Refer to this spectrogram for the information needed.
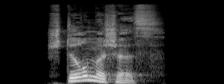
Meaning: strong/mixed nominative/accusative neuter singular of stürmisch
- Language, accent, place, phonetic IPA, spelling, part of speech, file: German, Germany, Berlin, [ˈʃtʏʁmɪʃəs], stürmisches, adjective, De-stürmisches.ogg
